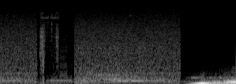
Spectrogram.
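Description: Steady hiss of a camera microphone with faint low hum, briefly dipping about half a second in. Near the end, a loud low boom hits as the picture flashes white, a dramatic editing effect.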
